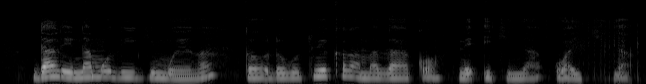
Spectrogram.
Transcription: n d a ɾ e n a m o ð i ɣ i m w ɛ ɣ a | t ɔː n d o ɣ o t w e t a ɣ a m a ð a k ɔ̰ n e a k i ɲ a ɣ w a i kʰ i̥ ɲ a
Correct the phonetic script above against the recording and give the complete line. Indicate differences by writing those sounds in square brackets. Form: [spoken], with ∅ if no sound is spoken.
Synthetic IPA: n d a ɾ e n a m o ð i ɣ i m w ɛ ɣ a | t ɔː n d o ɣ o t w e [k] a ɣ a m a ð a k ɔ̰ n e [i] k i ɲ a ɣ w a i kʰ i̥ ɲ a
